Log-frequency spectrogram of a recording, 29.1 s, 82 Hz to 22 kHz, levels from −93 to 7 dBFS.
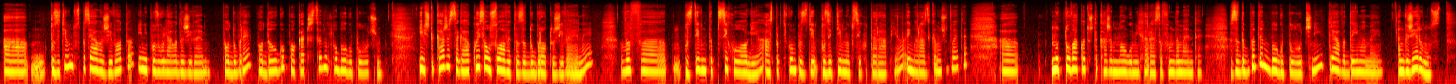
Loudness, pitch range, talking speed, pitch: -24 LUFS, 185-225 Hz, 115 wpm, 195 Hz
